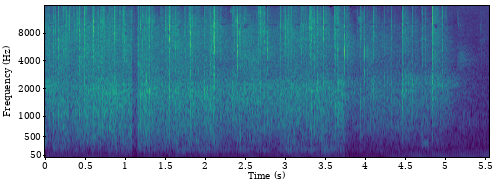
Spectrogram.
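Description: A church congregation applauds during Sunday Mass, a loud, full burst of many hands clapping that holds steady and then thins out toward the end.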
